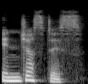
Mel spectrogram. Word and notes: injustice: British English

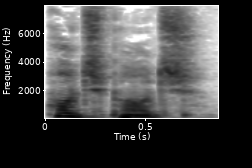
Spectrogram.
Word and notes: hodgepodge: British English

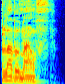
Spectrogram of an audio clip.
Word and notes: blabbermouth: British English

